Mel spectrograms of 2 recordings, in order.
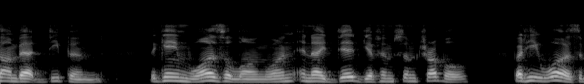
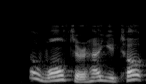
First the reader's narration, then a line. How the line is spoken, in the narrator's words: cried Millicent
